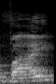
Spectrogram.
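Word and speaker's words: buy: Bye a New Card el verbo Bye comprar se pronuncia Exactamente igual que va ahí para decir adiós como Bye bye igual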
